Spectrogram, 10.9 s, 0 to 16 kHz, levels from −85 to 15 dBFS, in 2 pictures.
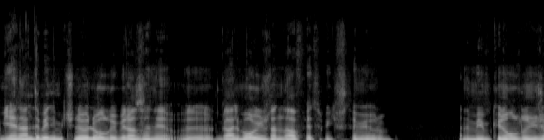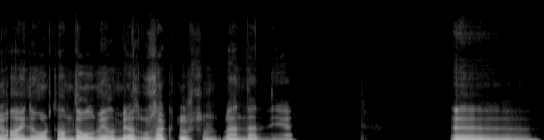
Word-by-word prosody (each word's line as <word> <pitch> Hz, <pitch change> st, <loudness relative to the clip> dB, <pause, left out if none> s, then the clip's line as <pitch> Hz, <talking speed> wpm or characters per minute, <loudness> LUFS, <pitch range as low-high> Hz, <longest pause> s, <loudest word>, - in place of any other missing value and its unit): Genelde 140 Hz, -, +3 dB
benim 180 Hz, +1 st, +3 dB
için 180 Hz, +1 st, -6 dB
öyle 175 Hz, -2 st, +5 dB
oluyor. 90 Hz, -, +2 dB
Biraz, 115 Hz, +2 st, +2 dB
hani, 115 Hz, -1 st, +1 dB
eee, 95 Hz, -7 st, -4 dB
galiba 125 Hz, +11 st, 0 dB
o 130 Hz, -1 st, +5 dB
yüzden 140 Hz, -2 st, 0 dB
de -, -, 0 dB
affetmek 90 Hz, 0 st, -3 dB
istemiyorum. 85 Hz, +3 st, -6 dB, 0.7 s
Hani, 90 Hz, -, -4 dB
mümkün 100 Hz, +5 st, 0 dB
olduğunca 110 Hz, -3 st, +2 dB
aynı 105 Hz, +2 st, +2 dB
ortamda 105 Hz, 0 st, 0 dB
olmayalım, 100 Hz, -3 st, +2 dB
biraz 95 Hz, 0 st, +2 dB
uzak 95 Hz, +4 st, -2 dB
dursun 90 Hz, -1 st, -5 dB
benden 85 Hz, -2 st, -3 dB
diye. 95 Hz, +10 st, -15 dB, 1.6 s
Eee 90 Hz, -3 st, -1 dB
100 Hz, 145 wpm, -20 LUFS, 90-115 Hz, 1.6 s, öyle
